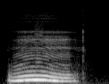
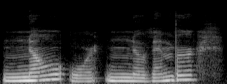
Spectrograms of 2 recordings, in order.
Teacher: the nasal n in no or November makes contact with the alveolar ridge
